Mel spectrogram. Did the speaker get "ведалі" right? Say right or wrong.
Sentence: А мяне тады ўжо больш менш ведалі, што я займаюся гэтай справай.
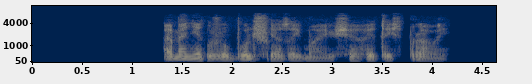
wrong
